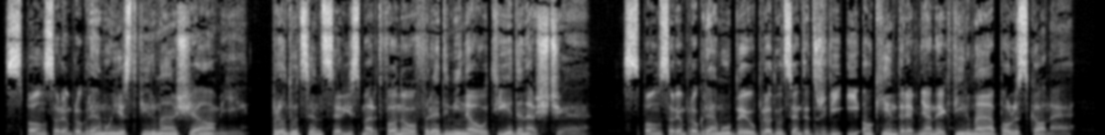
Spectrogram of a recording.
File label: voice m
